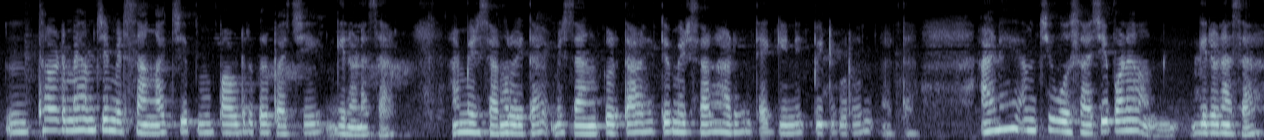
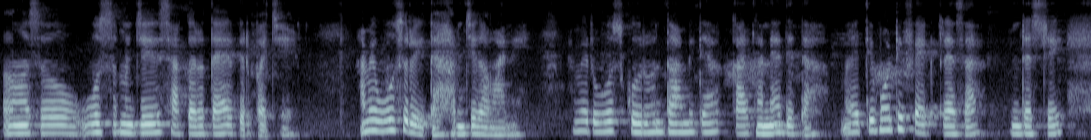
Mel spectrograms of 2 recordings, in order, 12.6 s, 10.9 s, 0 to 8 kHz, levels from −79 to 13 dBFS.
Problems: none marked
